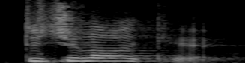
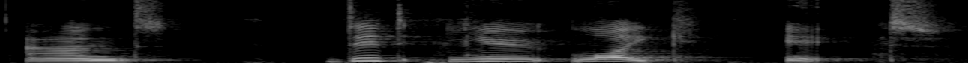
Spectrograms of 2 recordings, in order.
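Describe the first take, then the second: First: The words run together without breaks. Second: Each word is said separately with breaks. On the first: The speaker calls it right. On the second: The speaker calls it wrong.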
